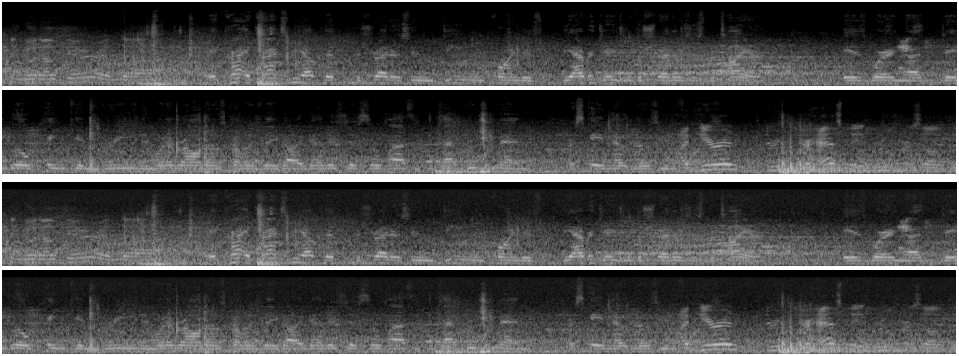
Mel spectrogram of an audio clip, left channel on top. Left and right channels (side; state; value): right; noise; hiss, 22 dB below the sound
